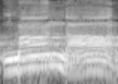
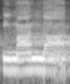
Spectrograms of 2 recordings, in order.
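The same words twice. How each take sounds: First: ईमानदार, slowly drawn out, long vowels; correct pronunciation. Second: ईमानदार, quick, with short first i; wrong pronunciation. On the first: Teacher showing students the correction, slow long vowels in ईमानदार. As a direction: stretch ईमानदार syllable by syllable. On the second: Teacher showing students the error, quick short i in ईमानदार. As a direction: keep the opening vowel of ईमानदार brief. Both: Shown as a demonstration. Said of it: "बड़ी ई की अशुद्धियां".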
